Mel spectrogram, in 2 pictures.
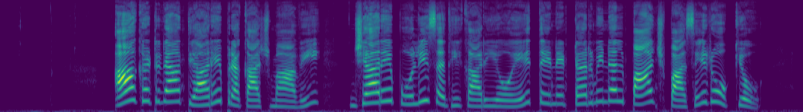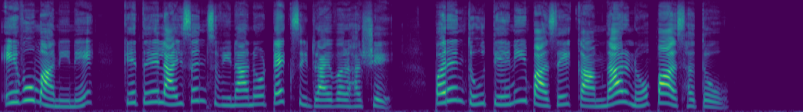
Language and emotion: Gujarati, neutral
